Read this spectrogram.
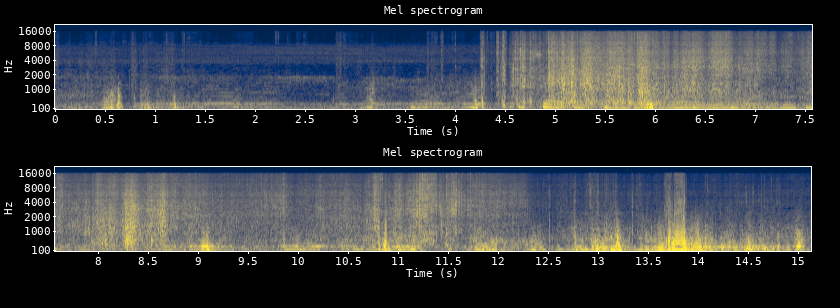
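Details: Bald-faced hornets buzzing as pest control workers remove their nest from a house soffit in Great Neck, Long Island, New York; a steady low hum under loud rustling, scraping and handling noise through most of the recording.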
